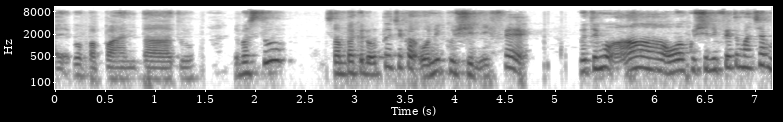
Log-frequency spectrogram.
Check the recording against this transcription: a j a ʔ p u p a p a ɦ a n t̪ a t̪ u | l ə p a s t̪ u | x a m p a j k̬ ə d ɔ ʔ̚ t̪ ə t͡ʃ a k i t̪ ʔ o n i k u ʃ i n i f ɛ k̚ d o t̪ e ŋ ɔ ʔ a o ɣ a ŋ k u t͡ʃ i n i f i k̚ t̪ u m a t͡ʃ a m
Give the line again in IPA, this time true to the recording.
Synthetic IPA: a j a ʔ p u p a p a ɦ a n t̪ a t̪ u | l ə p a s t̪ u | s a m p a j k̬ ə d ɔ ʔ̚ t̪ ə t͡ʃ a k a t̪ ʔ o n i k u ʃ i n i f ɛ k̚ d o t̪ e ŋ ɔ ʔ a o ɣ a ŋ k u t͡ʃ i n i f ɛ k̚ t̪ u m a t͡ʃ a m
